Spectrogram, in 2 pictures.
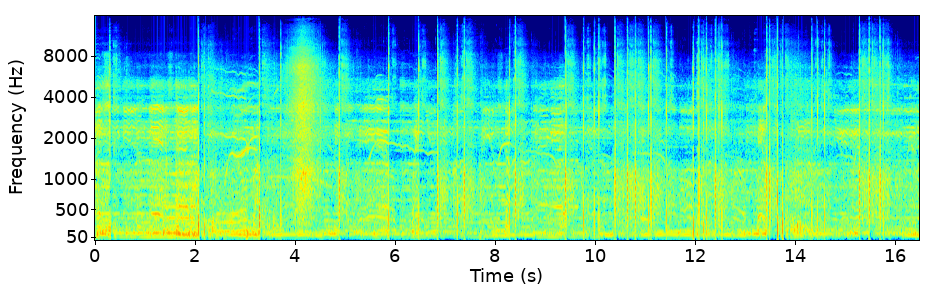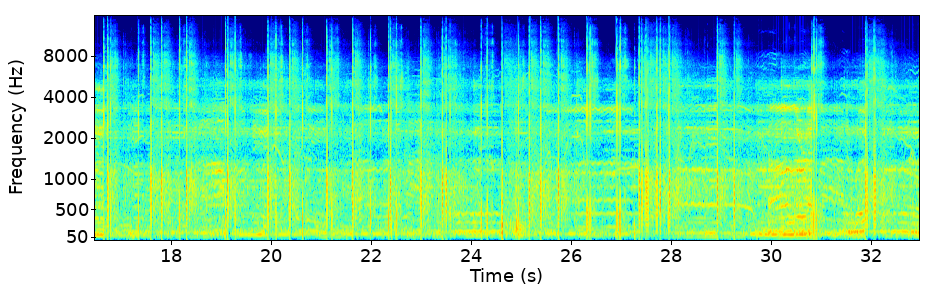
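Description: Aerial fireworks going off: a run of sharp bangs and crackles, coming thicker in the second half. A song with singing plays alongside.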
